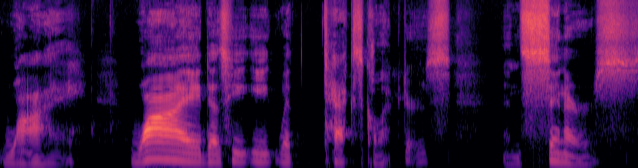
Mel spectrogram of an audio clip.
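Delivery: slow, mock-scornful, disdainful, contemptuous tone. Speaker acts out a group's scornful question, acting out a contemptuous question. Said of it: "You can almost hear the contempt in their voice".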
